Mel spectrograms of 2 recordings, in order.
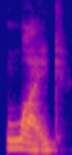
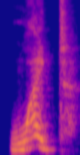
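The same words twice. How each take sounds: First: Said in the usual way. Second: "Liked" in one syllable, T at the end; added T ending. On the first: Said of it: "the word in present tense". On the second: Shown as a demonstration. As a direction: model "Liked" with an extra final T. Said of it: "add an extra sound".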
